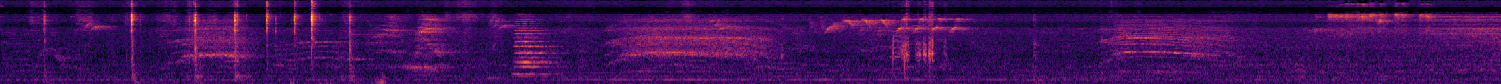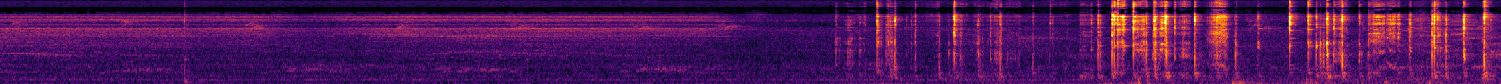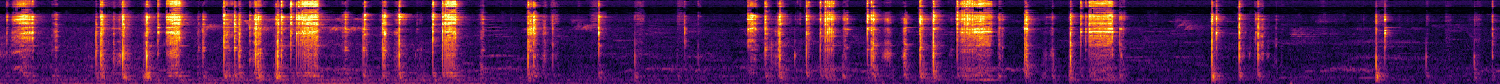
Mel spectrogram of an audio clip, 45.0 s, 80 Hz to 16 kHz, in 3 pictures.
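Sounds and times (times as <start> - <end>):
metallic tool clicks: 23.4 - 41.3, 42.1 - 42.9.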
